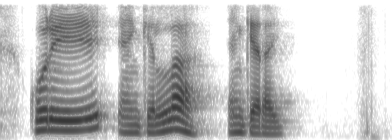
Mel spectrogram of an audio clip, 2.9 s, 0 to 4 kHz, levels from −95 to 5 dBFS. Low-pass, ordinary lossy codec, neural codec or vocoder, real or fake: 3.6 kHz; AAC, 32 kbps; none; real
